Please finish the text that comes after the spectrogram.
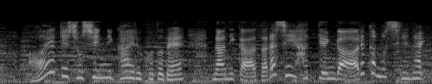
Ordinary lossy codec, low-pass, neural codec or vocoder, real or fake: none; none; none; real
